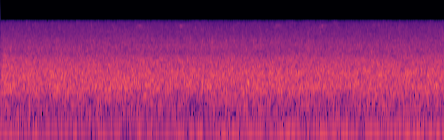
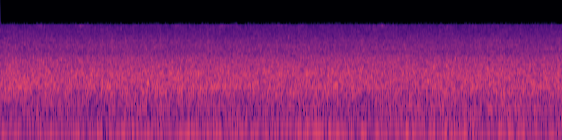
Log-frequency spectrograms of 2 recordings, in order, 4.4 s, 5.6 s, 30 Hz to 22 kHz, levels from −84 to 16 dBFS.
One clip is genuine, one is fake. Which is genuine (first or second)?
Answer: first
